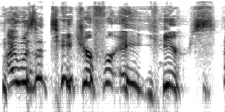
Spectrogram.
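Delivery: high, loud, laughing yell; laughing shout. Real, not acted. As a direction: blurt it out while cracking up. Mock outrage, laughing hard.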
